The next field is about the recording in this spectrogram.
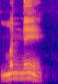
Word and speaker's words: Mannay: Let's be careful of the pronunciation here. The first verse is Mannay. It has a lam, Mannay. The second verse in this series is Mannay. The difference is Mannay, Mannay, lam, dulam.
